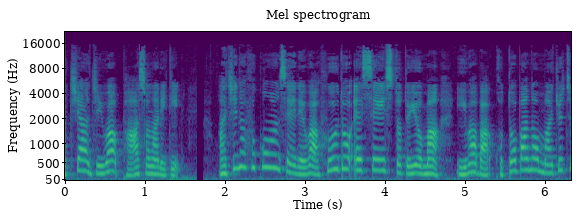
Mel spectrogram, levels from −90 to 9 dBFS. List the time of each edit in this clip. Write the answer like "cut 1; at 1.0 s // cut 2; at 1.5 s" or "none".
cut 1; at 1.7 s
